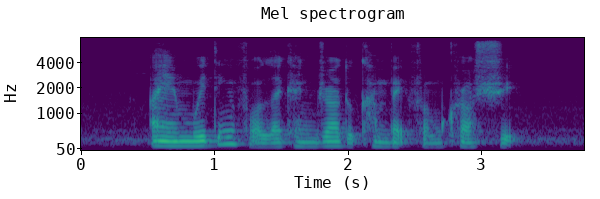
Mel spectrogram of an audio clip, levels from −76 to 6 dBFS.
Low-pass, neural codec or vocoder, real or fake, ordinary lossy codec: 7.2 kHz; none; real; none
